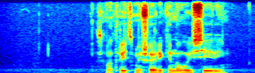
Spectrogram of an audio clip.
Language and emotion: Russian, neutral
